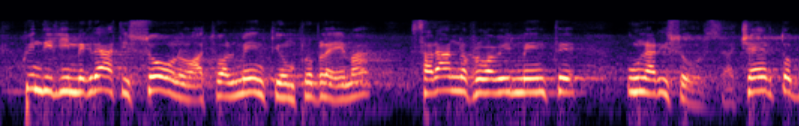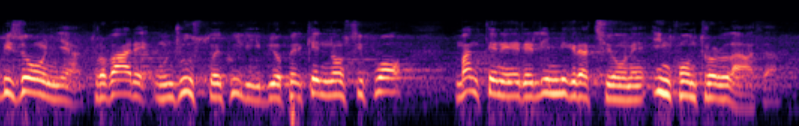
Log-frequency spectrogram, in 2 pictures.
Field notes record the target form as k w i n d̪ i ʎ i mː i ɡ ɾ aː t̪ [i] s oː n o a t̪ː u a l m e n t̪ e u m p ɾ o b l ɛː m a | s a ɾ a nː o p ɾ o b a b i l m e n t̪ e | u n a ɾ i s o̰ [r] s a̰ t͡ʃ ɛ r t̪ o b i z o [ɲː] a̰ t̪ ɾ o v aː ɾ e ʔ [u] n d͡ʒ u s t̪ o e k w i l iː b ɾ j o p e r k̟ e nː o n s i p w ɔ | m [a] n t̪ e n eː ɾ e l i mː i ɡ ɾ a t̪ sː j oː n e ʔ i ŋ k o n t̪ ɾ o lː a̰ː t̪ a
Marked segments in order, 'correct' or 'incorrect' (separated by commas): correct, correct, correct, correct, correct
